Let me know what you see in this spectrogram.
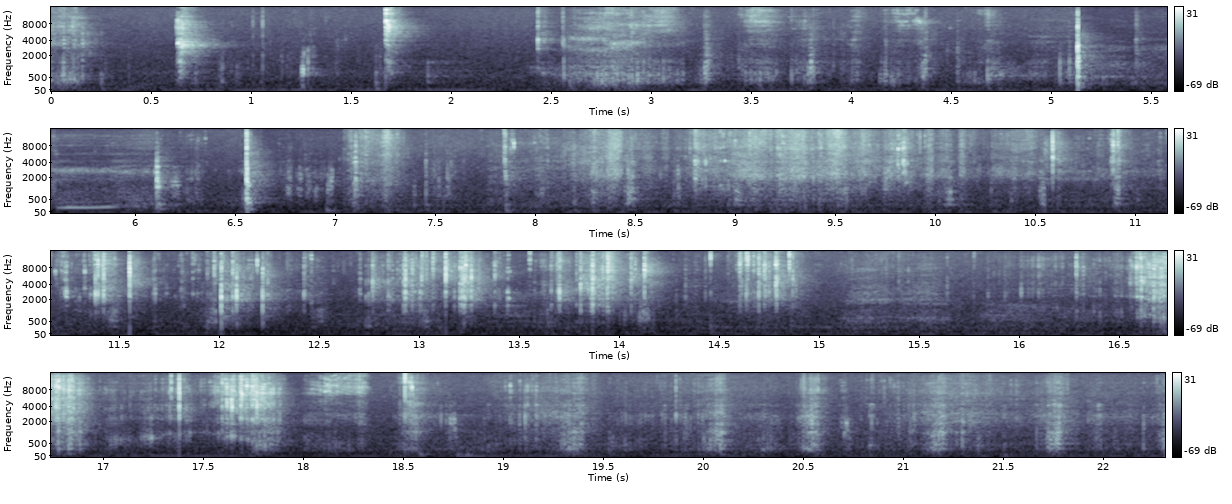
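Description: Close-up eating sounds: a razor clam slurped from its shell and chewed with wet mouth noises, then crisp, crunchy chewing of a lettuce leaf, the crunching densest in the middle of the stretch.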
